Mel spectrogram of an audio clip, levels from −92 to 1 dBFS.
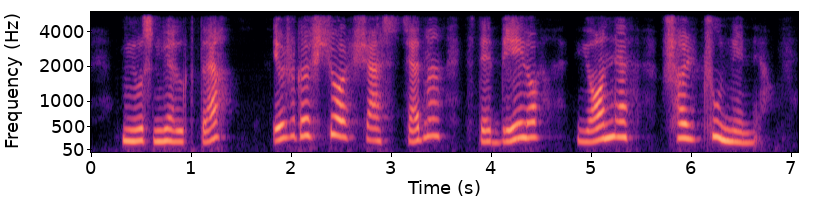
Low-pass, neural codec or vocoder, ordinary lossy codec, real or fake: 5.4 kHz; codec, 16 kHz in and 24 kHz out, 0.6 kbps, FocalCodec, streaming, 4096 codes; AAC, 48 kbps; fake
